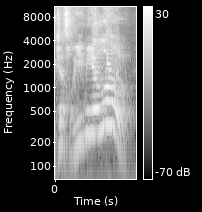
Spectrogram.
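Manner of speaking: high, loud mock plea; exasperated yell. Hero slashing at flies, exasperated mock yell. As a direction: shout the swarm away, hammed-up. Besieged hero in a dream fight.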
